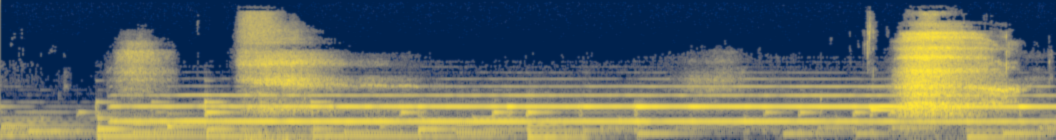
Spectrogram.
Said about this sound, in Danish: Tag et par gode vejrtrækninger. Pust ud igennem munden med et suk. Tag to vejrtrækninger mere her.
